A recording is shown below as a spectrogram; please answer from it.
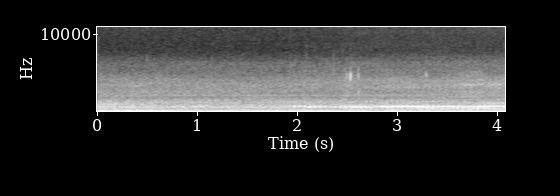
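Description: Steady low mechanical hum, like a fan or appliance motor, over faint room noise.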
